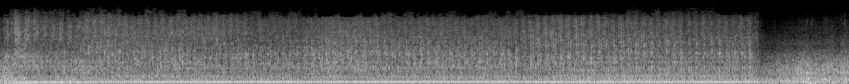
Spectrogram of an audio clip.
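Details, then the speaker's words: Buick Roadmaster 5.7 L fuel-injected throttle-body V8 idling through newly completed custom chopped open headers: loud, deep, steady rumble with even low drone, no misses or ticks; healthy normal idle. "That sounds awesome. You like? I like. Well, see you later. Very nice."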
